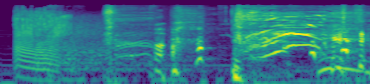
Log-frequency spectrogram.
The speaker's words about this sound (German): Ich habe ich hab einen Furz gehört. Dementsprechend erwarte ich auch eine Furzantwort.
